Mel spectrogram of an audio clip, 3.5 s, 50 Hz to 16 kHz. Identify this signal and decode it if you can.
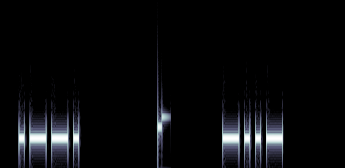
Morse code, heard as a keyed tone, about 22 wpm, 700 Hz. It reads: P X
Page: This rapid-fire timing is geared to push your ICR (Instant Character Recognition) skills.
